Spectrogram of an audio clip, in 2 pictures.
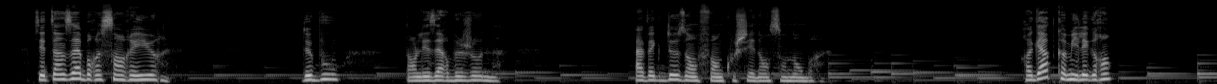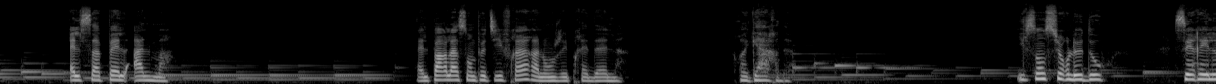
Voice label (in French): Livre Audio Adultes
